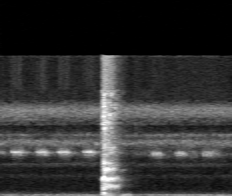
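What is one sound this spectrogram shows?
A lighter clicks as it is struck.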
